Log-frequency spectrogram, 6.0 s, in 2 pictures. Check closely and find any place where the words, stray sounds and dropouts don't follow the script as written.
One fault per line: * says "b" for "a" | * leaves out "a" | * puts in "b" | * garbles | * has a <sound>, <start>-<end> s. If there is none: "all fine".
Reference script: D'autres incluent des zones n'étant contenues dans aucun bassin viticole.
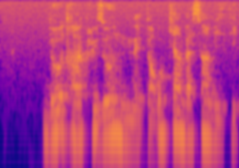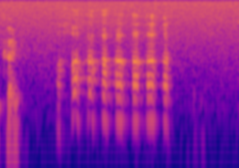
* leaves out "des"
* leaves out "contenues dans"
* has a laugh, 3.7-5.2 s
